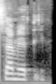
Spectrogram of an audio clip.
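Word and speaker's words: Zamiatin: de un escritor Samyant, una cosa así, no logro la pronunciación del apellido. Gracias, Samyatin.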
